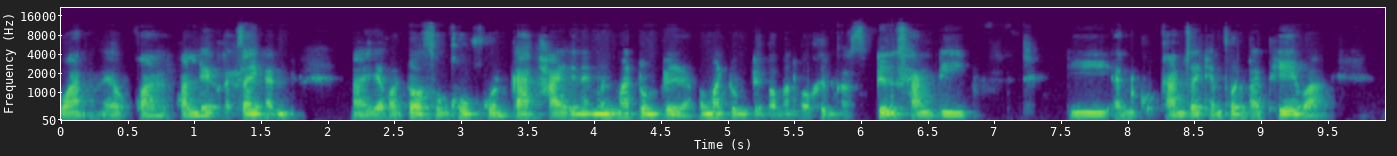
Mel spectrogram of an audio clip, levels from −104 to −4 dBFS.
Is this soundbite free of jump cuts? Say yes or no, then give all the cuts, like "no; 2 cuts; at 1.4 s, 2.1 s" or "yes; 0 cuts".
yes; 0 cuts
